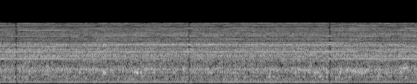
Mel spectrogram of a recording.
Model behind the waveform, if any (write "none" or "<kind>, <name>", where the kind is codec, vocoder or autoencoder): none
